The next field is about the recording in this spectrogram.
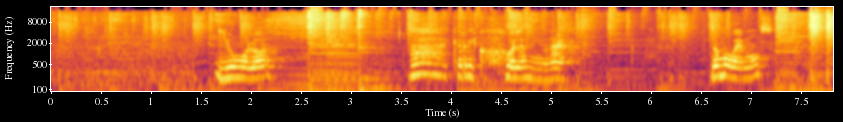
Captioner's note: smelling deeply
